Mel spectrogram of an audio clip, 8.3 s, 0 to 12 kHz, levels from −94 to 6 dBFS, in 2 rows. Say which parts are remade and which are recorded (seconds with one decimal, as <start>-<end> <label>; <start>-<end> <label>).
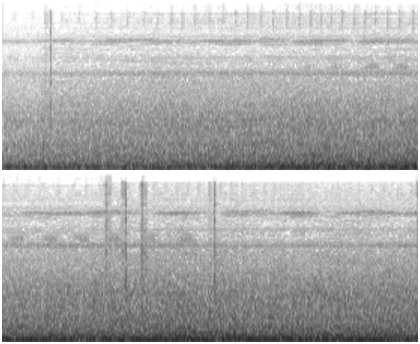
0.0-5.3 recorded; 5.3-7.3 remade; 7.3-8.3 recorded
